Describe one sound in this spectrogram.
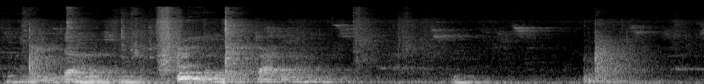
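A rubber mallet taps on a floor tile.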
